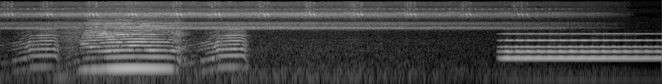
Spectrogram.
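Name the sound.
cows mooing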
